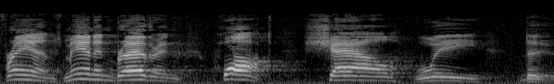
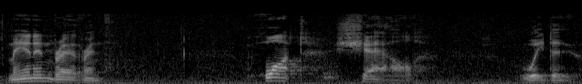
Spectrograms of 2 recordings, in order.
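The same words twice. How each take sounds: First: Loud, slow cry of "Men and brethren, what shall we do?"; anguished cry. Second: Low, soft plea of "Men and brethren, what shall we do?"; hushed plea. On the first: Crowd crying out to Peter, loud anguished plea. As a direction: call it out like a stricken crowd. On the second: Crowd asking Peter what to do, hushed and stricken. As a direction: murmur the question low and stricken. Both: Acted.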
